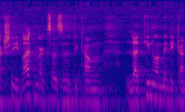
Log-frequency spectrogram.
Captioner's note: foreign language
